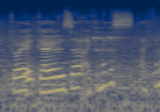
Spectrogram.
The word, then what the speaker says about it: gyoza: The gyoza. Gyo- gyoza?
